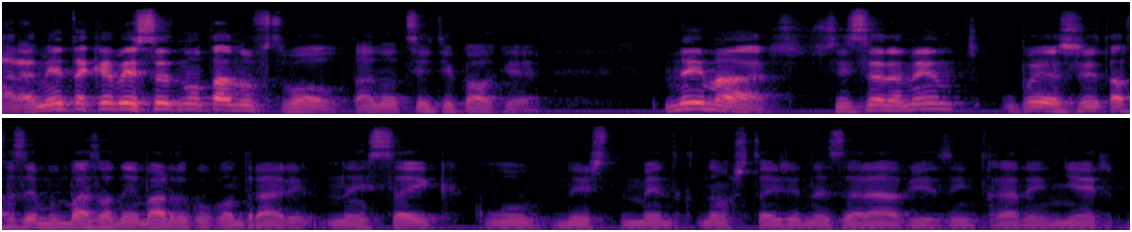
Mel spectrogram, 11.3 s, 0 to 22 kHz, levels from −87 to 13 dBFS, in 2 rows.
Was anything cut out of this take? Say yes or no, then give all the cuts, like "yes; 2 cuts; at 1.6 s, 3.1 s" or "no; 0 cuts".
no; 0 cuts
